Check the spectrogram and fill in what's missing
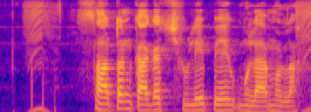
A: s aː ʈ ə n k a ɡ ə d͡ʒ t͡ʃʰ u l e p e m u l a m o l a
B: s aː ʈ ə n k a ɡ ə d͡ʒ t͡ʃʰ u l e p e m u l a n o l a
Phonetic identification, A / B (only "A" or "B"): A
